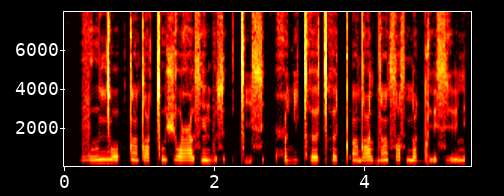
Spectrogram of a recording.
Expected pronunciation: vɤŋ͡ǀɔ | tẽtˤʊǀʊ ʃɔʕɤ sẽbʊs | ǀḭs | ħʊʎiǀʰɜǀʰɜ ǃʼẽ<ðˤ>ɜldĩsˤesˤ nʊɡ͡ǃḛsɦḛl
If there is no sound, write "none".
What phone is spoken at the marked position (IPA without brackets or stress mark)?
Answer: dˤ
